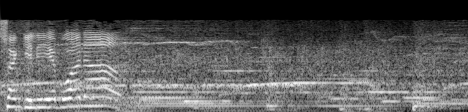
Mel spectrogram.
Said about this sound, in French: Acclamons très très fort le Seigneur.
